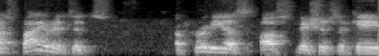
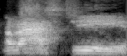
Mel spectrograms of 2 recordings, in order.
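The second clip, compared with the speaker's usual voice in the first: pirate accent; 3 semitones lower, much slower than usual. Shown as a demonstration. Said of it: "we say".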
